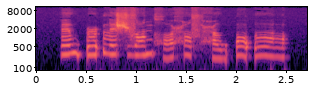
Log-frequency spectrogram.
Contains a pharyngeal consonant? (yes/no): yes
